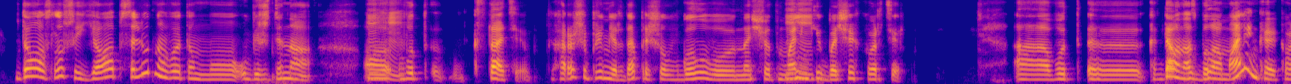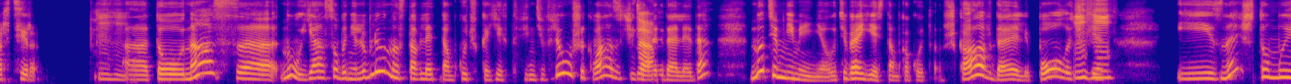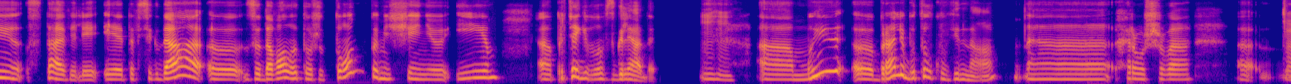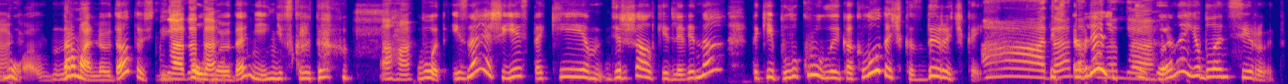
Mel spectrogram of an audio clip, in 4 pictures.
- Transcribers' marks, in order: other background noise; chuckle; drawn out: "А"
- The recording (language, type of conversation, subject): Russian, podcast, Как гармонично сочетать минимализм с яркими акцентами?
